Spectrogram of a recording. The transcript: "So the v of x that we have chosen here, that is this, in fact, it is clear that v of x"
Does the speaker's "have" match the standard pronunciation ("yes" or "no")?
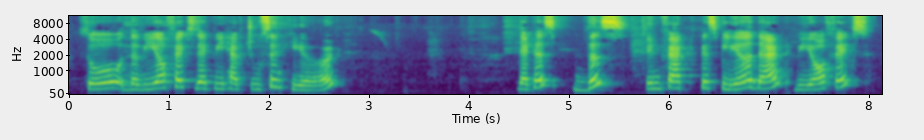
yes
